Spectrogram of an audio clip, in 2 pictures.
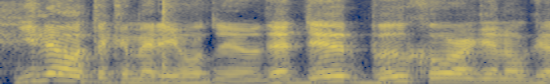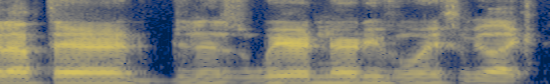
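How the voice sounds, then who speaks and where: A man's voice: medium pitch, a little fast, a little hiss or hum. A man co-hosting a casual sports chat, playful and joking as he banters about small bets. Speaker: co-host.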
